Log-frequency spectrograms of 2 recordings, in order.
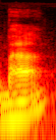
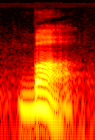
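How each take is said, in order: First: ب with a short "a"; short vowel. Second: با with a drawn-out open "aa"; long aa. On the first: Teacher showing the unwanted short form, ب with short a. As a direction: say ب briefly, vowel not stretched. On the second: Teacher showing the lengthened fatha, با with long aa. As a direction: stretch the vowel in با. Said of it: "با صدای آ". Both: Shown as a demonstration.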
